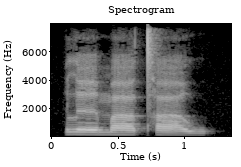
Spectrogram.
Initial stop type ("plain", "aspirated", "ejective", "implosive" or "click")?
aspirated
